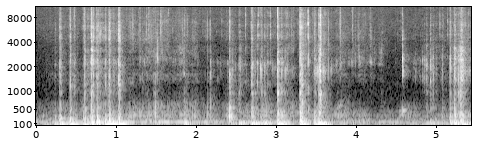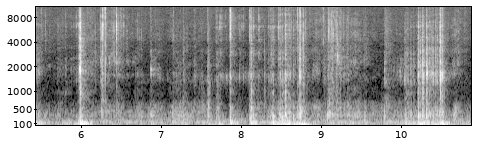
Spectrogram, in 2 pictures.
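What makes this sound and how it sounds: A dry green laundry soap bar held in the palm has its surface cut and scraped with a metal box-cutter blade. The result is a steady run of short, crisp scraping clicks and crunchy flakes over a soft low rumble, with louder bursts around the start, middle and end.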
